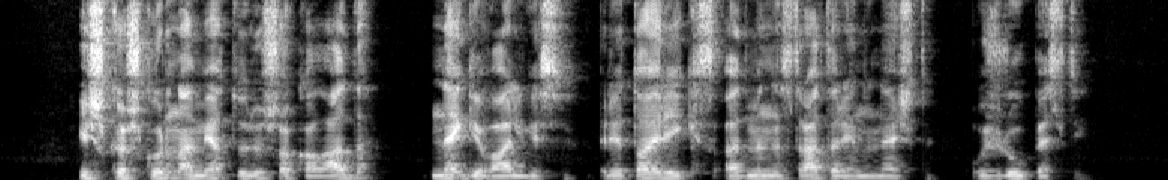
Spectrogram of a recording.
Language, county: Lithuanian, Kaunas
